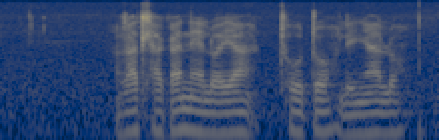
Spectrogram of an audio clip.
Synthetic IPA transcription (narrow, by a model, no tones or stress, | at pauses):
ɣat͡ɬʰakʼanɛlɔjatʰʊtʼɔlɪɲaːlɔ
